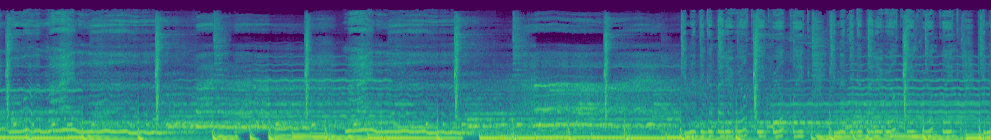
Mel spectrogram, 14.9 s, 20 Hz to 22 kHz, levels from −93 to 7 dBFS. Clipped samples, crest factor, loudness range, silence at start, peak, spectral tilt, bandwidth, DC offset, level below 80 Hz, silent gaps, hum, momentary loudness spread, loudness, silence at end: under 0.1%; 10 dB; 2 LU; 0 s; 0 dBFS; -6.5 dB/octave; 17 kHz; under 0.1%; -18 dBFS; none; none; 4 LU; -13 LUFS; 0 s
